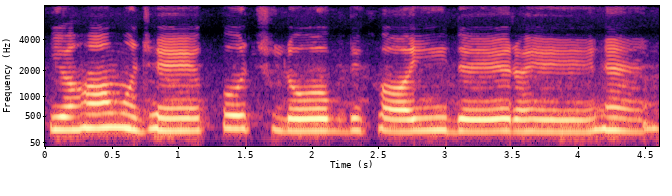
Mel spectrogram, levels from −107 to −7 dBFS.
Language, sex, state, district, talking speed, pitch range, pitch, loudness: Hindi, female, Madhya Pradesh, Katni, 105 wpm, 220-245 Hz, 230 Hz, -13 LUFS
